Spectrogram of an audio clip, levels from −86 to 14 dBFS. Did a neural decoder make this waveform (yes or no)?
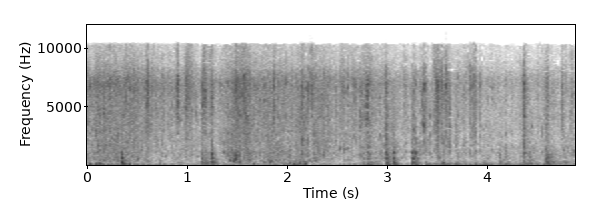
no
